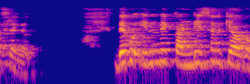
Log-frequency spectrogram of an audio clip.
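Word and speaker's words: Fresnel: लिखते हैं फ्रेस्नेल लेकिन इसका प्रोनाउंसिएशन होता है फ्रेनेल।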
